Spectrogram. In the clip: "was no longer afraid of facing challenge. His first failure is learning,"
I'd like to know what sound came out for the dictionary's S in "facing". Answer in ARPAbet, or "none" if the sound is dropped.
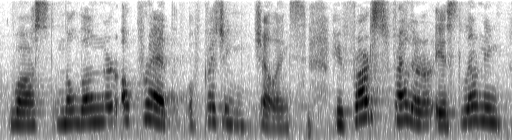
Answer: SH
